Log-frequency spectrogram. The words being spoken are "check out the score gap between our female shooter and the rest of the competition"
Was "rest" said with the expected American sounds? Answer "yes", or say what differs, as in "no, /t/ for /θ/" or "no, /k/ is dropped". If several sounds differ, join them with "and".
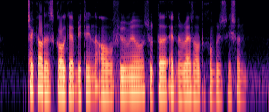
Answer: no, /t/ is dropped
